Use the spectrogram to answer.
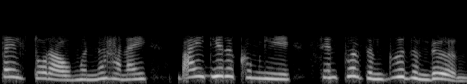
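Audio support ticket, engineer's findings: Tandem speech coding throughout. Rough, muffled, warbly speech, nothing above 3.8 kHz. Sound points to two speech codecs in a row, likely AMR-NB then iLBC, iLBC re-coding AMR-NB's errors.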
